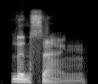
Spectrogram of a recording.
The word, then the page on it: linsang: British English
